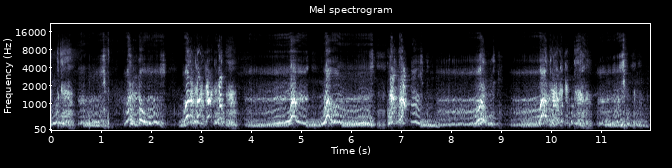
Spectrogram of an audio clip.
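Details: Gizmo, a five-year-old male Chihuahua/Yorkie mix pet, barks while wanting the squeaky toy held by Tigger, a two-year-old Yorkie, during indoor tug play on Feb 10, 2011; repeated growly, harmonic barks and yips in short bursts throughout.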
